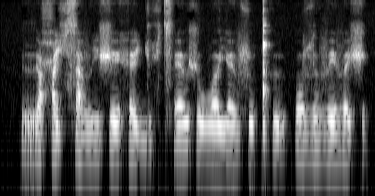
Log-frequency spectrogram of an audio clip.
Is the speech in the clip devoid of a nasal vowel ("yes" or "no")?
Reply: yes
